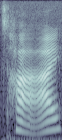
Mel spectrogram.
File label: "cai3", mandarin, female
